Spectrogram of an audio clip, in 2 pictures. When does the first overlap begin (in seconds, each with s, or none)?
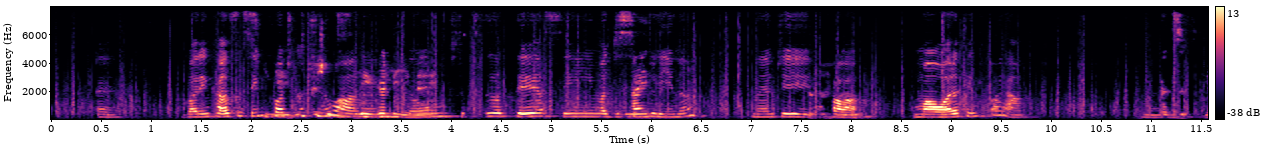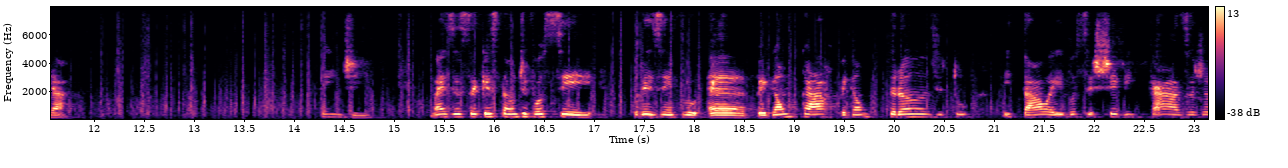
2.0 s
